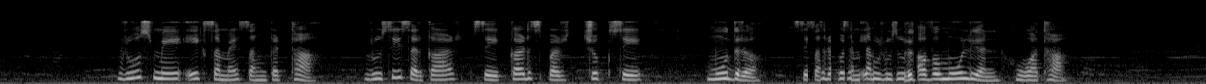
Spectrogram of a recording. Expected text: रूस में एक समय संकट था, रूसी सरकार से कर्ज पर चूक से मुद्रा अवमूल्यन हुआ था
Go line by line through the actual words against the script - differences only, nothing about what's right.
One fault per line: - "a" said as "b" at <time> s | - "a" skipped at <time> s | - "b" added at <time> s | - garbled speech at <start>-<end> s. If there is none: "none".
- garbled speech at 7.9-9.2 s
